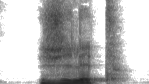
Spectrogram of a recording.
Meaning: a surname
- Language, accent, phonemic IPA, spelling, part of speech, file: French, France, /ʒi.lɛt/, Gillette, proper noun, LL-Q150 (fra)-Gillette.wav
